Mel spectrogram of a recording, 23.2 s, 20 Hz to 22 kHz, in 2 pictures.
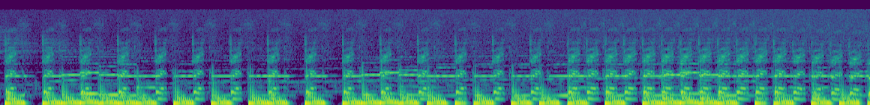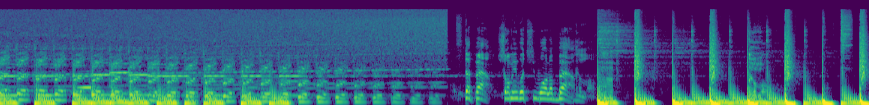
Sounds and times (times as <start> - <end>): Music: 0.0 - 23.1.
